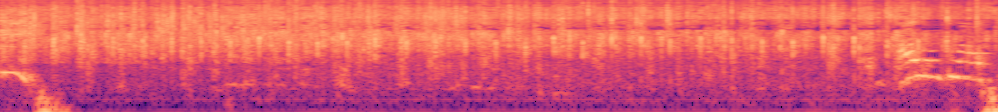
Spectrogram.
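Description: Steady, dense applause from a school audience fills the whole stretch, with a few voices briefly audible near the start and end.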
